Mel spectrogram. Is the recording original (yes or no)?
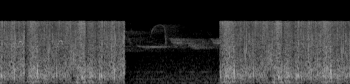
yes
